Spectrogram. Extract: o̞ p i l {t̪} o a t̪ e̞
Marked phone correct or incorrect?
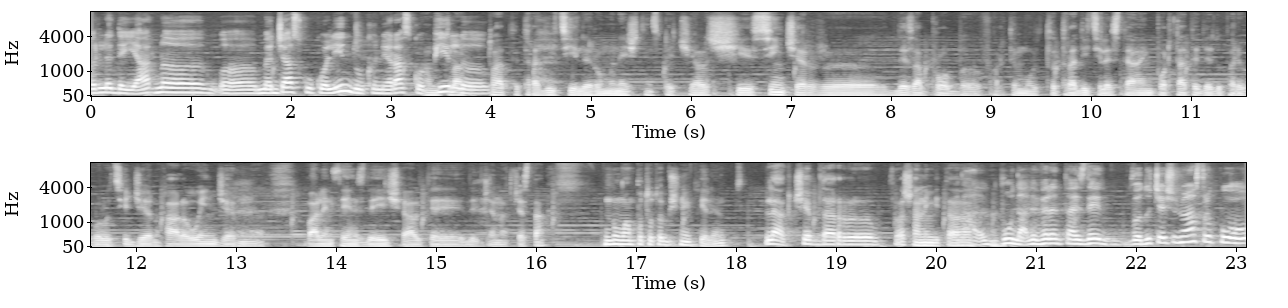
correct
